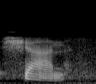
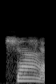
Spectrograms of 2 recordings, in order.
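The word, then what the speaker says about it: Siân: And is her name pronounced Sian? Sian? – Yeah, she's a Welsh woman. It's Sian. – Sian. – Sian. Yeah, Sian. – Sian. S-I-A-N.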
